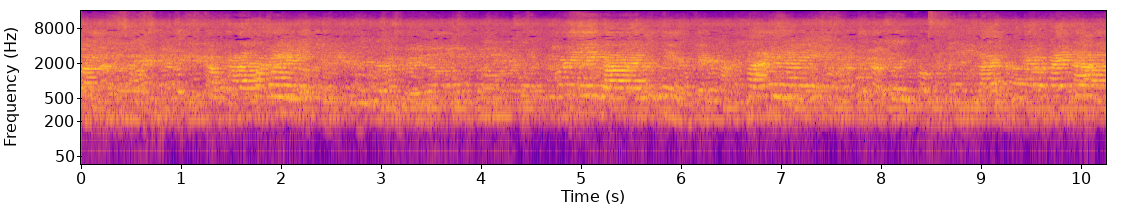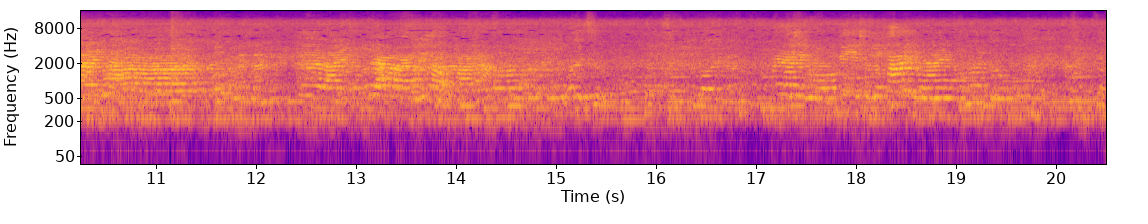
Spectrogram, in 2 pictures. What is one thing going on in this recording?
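A two-stringed fiddle plays a steady droning tune.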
